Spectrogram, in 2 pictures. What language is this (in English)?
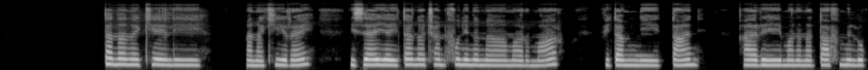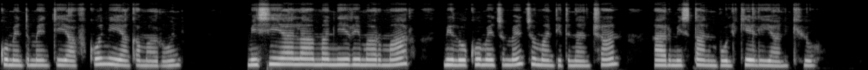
Malagasy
